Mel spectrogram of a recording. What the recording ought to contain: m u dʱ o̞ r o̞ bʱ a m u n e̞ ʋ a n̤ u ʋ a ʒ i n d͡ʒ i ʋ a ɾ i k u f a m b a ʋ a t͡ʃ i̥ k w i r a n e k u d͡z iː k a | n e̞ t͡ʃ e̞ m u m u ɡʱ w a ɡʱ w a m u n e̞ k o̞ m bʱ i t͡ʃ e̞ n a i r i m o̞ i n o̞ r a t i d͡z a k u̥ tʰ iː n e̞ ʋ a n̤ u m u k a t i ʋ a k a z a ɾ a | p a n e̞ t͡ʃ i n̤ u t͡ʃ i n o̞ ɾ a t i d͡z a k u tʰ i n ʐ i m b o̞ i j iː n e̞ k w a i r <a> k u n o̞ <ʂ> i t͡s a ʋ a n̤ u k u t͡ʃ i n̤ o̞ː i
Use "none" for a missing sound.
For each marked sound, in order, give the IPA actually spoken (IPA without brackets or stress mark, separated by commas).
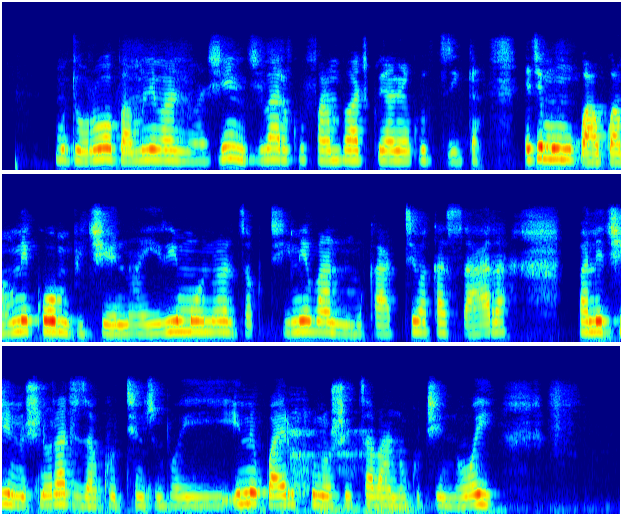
i, ʂ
